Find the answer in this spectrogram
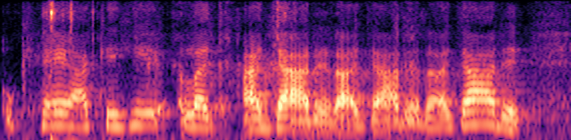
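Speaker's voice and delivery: words pushed out in yelping cries. Retelling being against the wall while washing dishes, answering him: retelling a yelp. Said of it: "I'm literally like yelping".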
